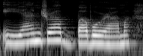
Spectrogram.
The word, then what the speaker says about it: Yandra Babam: because I know that the name is a little bit tricky to pronounce but it's yandra babam let us get right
